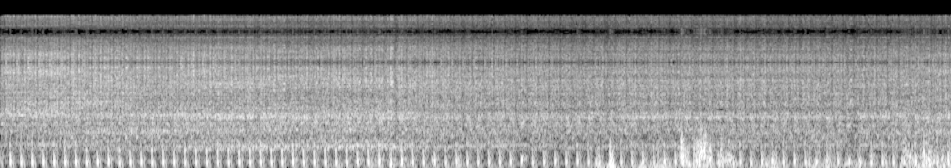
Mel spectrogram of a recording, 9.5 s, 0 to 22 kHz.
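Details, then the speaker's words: Restored, rallied 1946 J.A.P Model 5 single-cylinder stationary engine, described as economical over a full day of running: a steady, even firing beat with no knocks or misses, running smooth. Normal running. "So there we are, no nasty knocks. Runs really smooth, looks good, and £60, and it's yours."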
